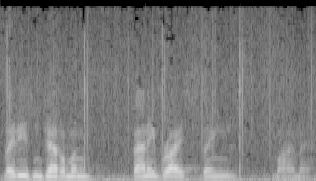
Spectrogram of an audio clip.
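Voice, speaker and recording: A man's voice: mid-range voice, expressive, normal speed, heavy background noise. A man announcing in a polished, declamatory style on a 1930s radio broadcast. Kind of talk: formal scripted introduction.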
